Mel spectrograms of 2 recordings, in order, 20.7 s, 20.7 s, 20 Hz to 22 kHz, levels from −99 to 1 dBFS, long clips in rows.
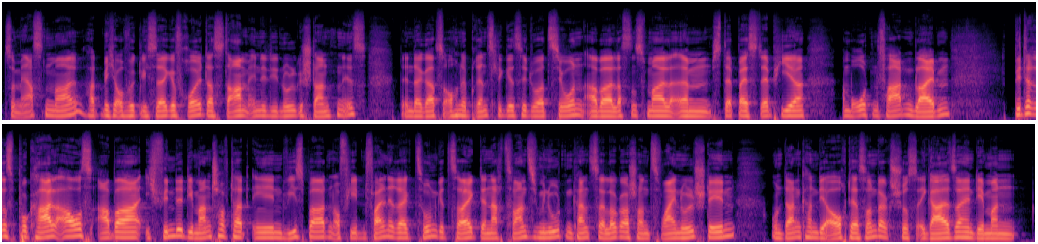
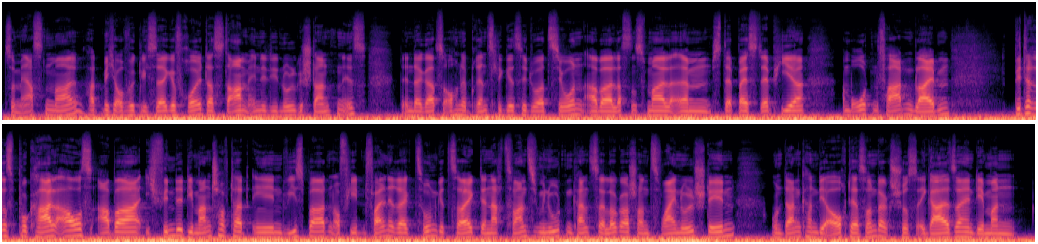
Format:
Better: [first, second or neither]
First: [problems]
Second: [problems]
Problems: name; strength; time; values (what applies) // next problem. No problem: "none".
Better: first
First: none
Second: low rumble; noticeable; throughout; 20 dB below the speech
